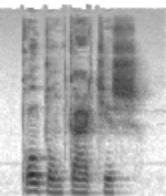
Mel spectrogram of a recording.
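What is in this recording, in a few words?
"protonkaartjes", Dutch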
